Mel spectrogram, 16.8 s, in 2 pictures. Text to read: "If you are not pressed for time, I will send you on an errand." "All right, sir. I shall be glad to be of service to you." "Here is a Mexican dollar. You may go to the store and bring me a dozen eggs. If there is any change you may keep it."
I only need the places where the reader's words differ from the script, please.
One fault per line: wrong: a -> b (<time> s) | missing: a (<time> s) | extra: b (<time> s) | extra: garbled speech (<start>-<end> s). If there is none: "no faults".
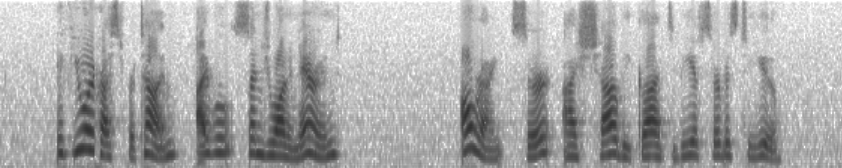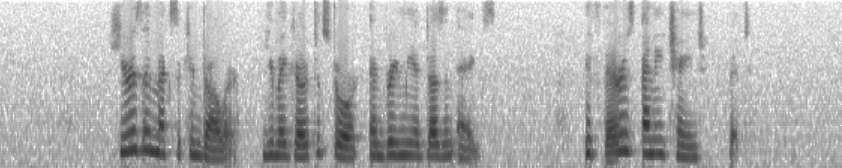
missing: not (0.9 s)
missing: the (11.6 s)
missing: you may keep (15.5 s)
